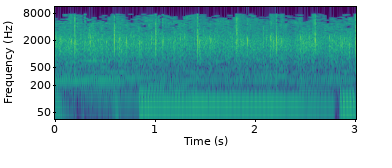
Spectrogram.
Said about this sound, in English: Lord, give the Lord a big hand clap of praise if you love him.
